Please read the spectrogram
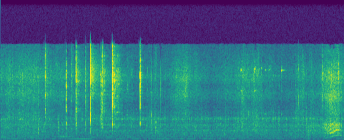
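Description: Rope and gear being handled at a tree trunk: several sharp light clicks and rustles in the first two seconds, over a faint steady low hum that fades out near the end.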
